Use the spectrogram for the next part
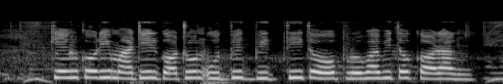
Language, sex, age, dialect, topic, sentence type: Bengali, female, 18-24, Rajbangshi, agriculture, statement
